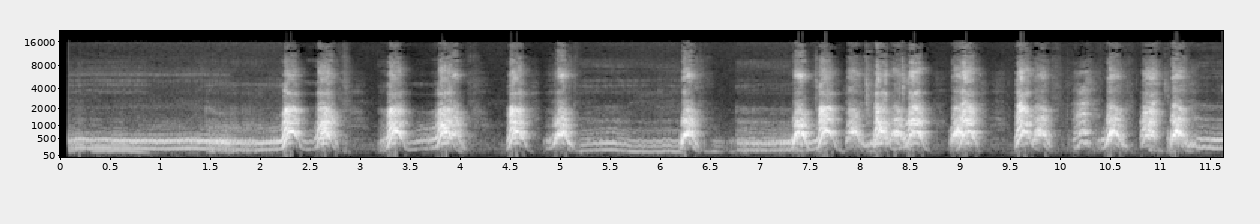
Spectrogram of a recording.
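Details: Two senior black Miniature Poodles, Alice and Charlie, aged about 12 and 11, guarding at a house window as someone walks past with another dog: a long whine and low growl, then rapid sharp barks in bursts, with a brief whine between.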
